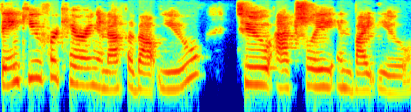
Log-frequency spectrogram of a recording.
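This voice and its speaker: With a Texan accent, a woman talks at a moderate pace in a fairly high voice. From Texas. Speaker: network marketing entrepreneur. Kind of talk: live stream business presentation.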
